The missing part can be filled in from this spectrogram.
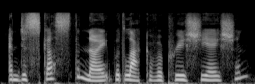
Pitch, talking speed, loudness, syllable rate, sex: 220 Hz, 190 wpm, -19 LUFS, 5.2 syllables/s, female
